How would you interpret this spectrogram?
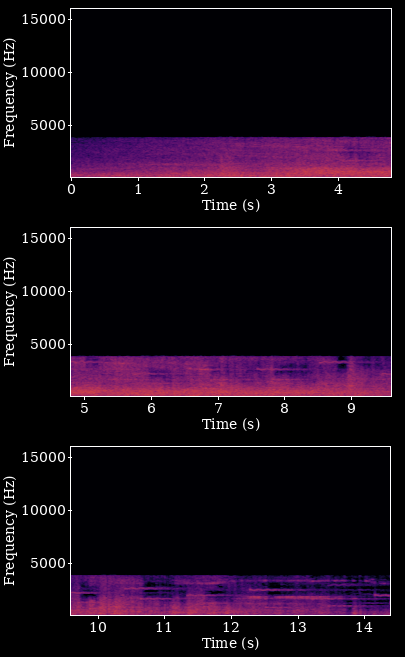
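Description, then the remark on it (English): A subway train rolls along the rails with a steady, loud rumble that fills the whole stretch, with thin metallic squeals rising in the second half as it continues past. “Welcome to the subway.”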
